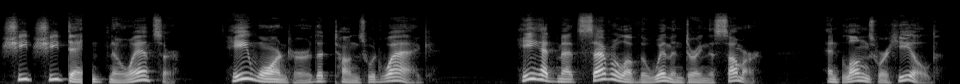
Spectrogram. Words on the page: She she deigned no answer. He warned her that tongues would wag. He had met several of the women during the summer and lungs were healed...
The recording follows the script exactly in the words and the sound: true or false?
false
